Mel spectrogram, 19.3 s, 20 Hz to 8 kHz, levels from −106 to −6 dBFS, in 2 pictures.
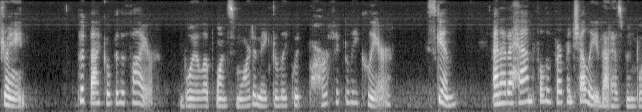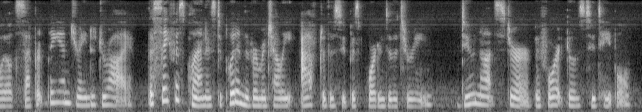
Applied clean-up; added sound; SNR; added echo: neural separator model SepFormer DNS4.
